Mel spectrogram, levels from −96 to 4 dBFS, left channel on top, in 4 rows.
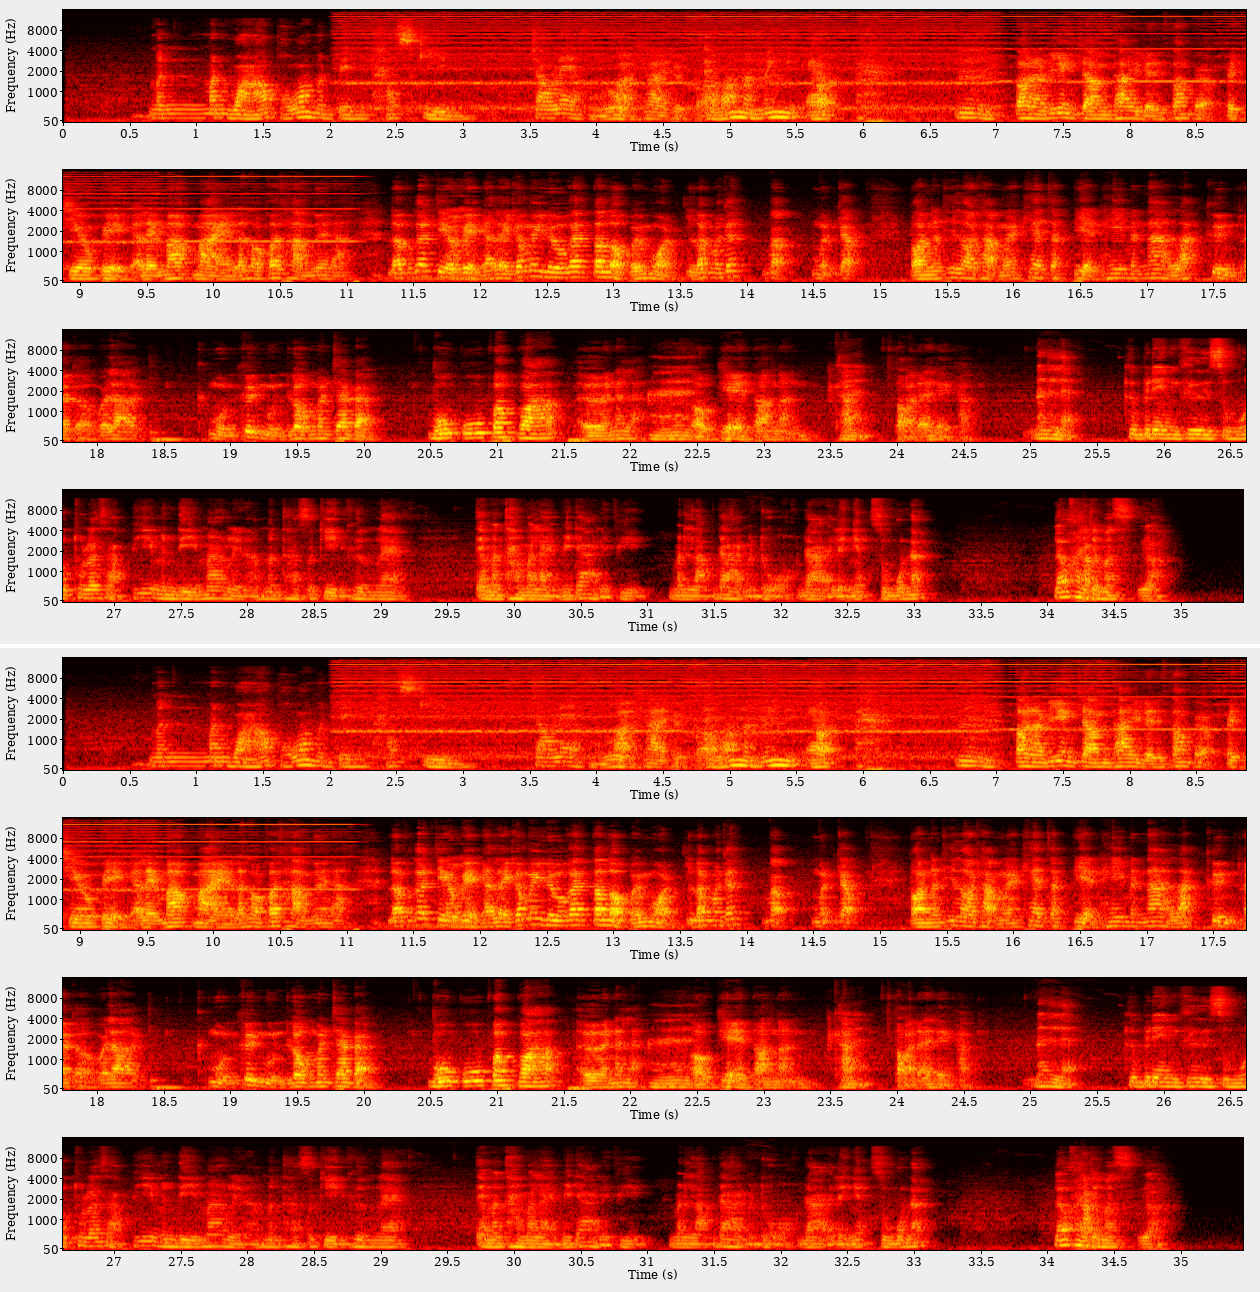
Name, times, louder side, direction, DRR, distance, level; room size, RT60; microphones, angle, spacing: voice 1, 0.5-3.1 3.5-4.3 4.8-5.7 6.7-7.0 11.7-12.0 22.1-22.6 23.6-23.8 24.9-25.4 25.7-29.2 29.7-33.1 34.0-34.9, left 1 dB, 20° left, 0.6 m, -33 dB
sound 1, 2.0-11.1, right 5 dB, 55° right, 1.0 m, -34 dB
voice 2, 4.1-4.9 5.2-5.3 5.6-6.2 6.9-8.6 8.9-11.0 11.3-14.8 15.2-18.3 18.8-20.0 20.5-22.1 22.4-23.6 24.0-24.5 34.2-34.3, right 1 dB, 35° right, 1.6 m, -29 dB
3.0 x 2.9 x 2.8 m
head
